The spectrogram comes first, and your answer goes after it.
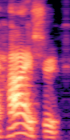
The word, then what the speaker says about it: Reichert: Pronunciei o seu sobrenome corretamente, é Harcher.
